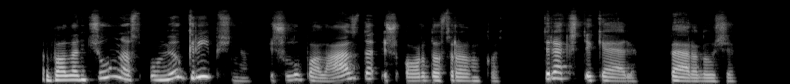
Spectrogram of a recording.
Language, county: Lithuanian, Vilnius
